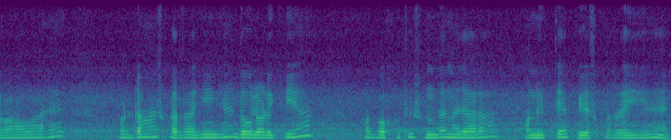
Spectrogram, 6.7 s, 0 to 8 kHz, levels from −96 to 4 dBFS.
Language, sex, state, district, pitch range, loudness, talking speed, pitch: Hindi, female, Maharashtra, Sindhudurg, 160-180 Hz, -32 LUFS, 170 wpm, 170 Hz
